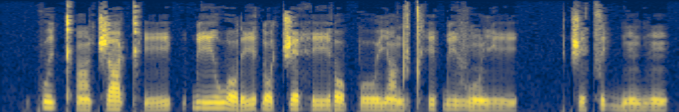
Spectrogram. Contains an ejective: yes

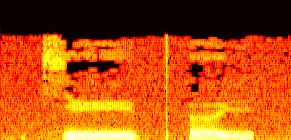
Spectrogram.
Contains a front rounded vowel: yes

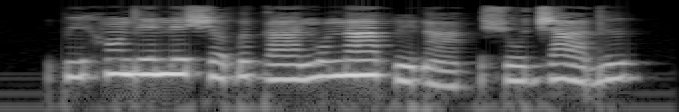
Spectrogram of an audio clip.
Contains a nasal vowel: yes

